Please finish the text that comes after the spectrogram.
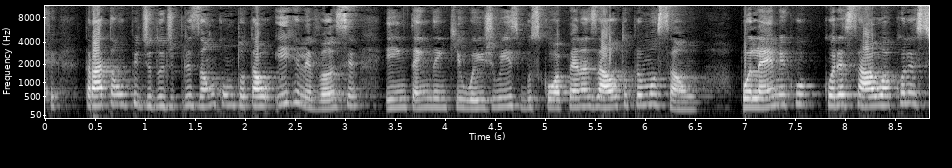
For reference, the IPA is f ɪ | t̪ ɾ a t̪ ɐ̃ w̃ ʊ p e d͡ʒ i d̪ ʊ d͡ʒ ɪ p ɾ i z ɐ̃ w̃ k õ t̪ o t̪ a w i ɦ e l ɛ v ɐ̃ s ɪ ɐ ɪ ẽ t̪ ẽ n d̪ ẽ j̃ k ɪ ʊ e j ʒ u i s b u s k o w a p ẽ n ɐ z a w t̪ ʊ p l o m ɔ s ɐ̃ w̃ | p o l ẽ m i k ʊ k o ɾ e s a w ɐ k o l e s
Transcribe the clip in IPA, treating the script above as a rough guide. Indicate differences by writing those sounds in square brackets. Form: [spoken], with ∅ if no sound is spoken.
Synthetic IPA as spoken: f ɪ | t̪ ɾ a t̪ ɐ̃ w̃ ʊ p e d͡ʒ i d̪ ʊ d͡ʒ ɪ p ɾ i z ɐ̃ w̃ k õ t̪ o t̪ a w i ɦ e l [e] v ɐ̃ s [i] ɐ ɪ ẽ t̪ ẽ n d̪ ẽ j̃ k ɪ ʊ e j ʒ u i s b u s k o w a p ẽ n ɐ z a w t̪ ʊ p [ɾ] o m [o] s ɐ̃ w̃ | p o l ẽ m i k ʊ k o ɾ e s a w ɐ k o l e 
